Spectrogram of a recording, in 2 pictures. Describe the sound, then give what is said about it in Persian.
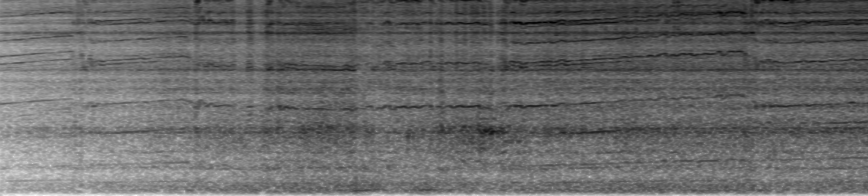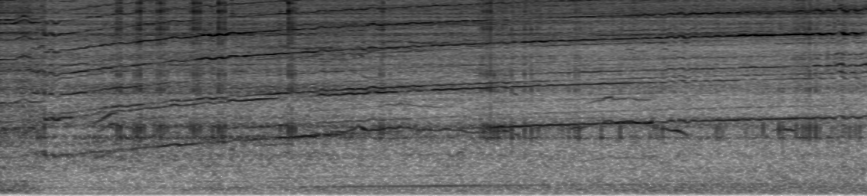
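Formula E electric race cars whir past with a steady, high-pitched electric whine that climbs in pitch partway through, loud and continuous over a rumbling background, with no one talking. “خب شنیدید صدای مسابقات فرمول ای رو در نظر بگیرید وقتی ماشینا موتور داشتن صداشون خیلی بیشتر از این بود موتور بنزینی داشتن”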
